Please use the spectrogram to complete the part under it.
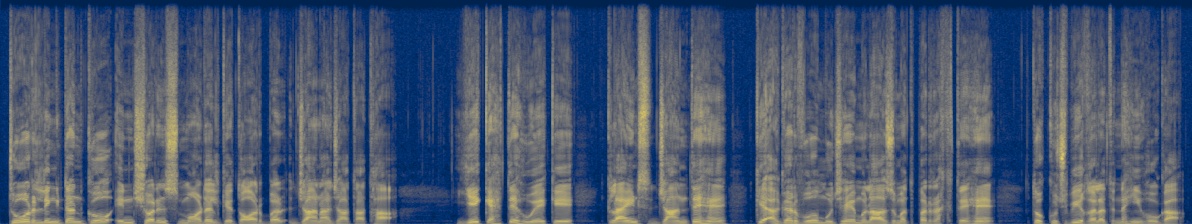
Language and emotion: Urdu, neutral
